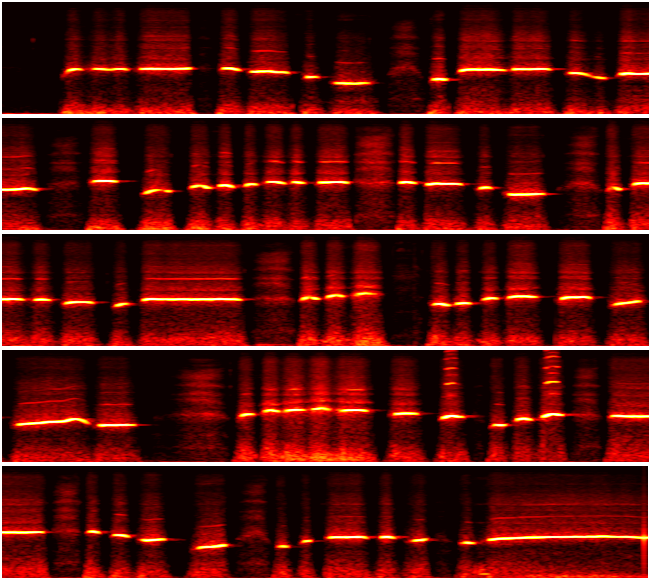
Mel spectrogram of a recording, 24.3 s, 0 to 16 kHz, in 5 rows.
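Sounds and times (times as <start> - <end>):
person whistling a TV theme tune: 0.5 - 15.7, 16.4 - 24.2.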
